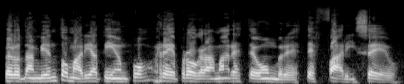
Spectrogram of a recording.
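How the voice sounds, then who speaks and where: A man's voice: mid-range voice, fairly even intonation, normal speed, dry recording. A man teaching from the Bible in a sermon style, retelling the scene dramatically and acting it out. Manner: dramatic storyteller who acts out the scene.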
